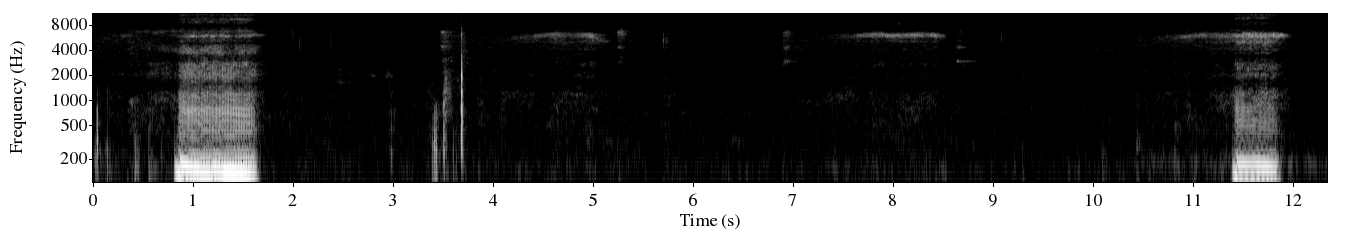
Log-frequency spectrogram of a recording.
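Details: Sleeping dog giving two deep, buzzy snores around ten seconds apart, with a quiet room between them broken by brief knocks and a faint high whine.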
